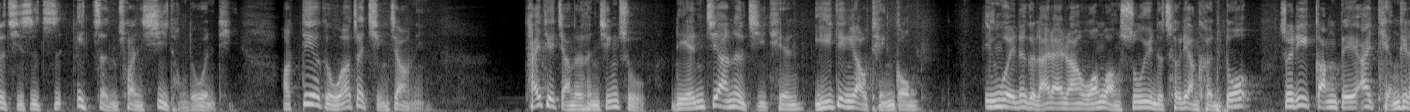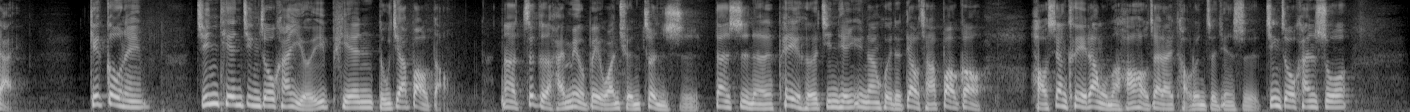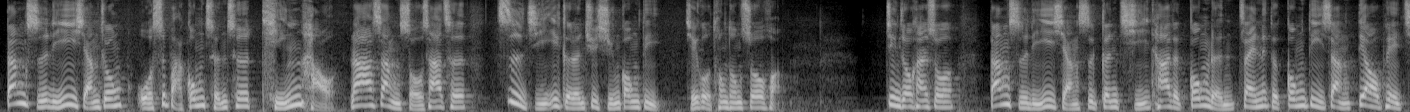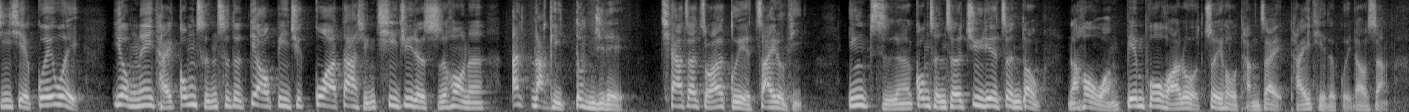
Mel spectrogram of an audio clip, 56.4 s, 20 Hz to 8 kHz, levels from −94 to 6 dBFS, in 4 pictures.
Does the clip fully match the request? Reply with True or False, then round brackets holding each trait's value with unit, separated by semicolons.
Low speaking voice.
False (155 Hz)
